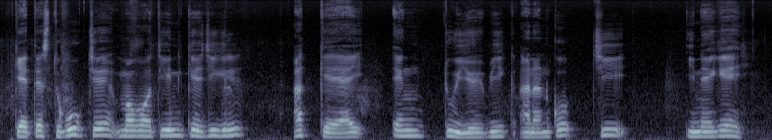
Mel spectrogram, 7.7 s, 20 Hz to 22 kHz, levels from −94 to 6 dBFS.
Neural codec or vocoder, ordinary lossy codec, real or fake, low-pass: none; none; real; none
